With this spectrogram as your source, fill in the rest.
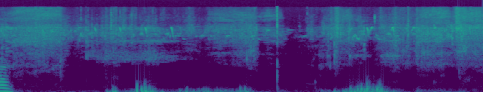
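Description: Leaves rustle as a hand brushes through plants.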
